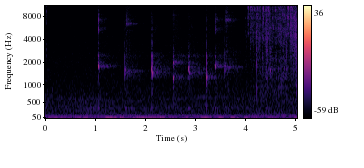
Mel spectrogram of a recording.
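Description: Clockwork gears click as they turn.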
